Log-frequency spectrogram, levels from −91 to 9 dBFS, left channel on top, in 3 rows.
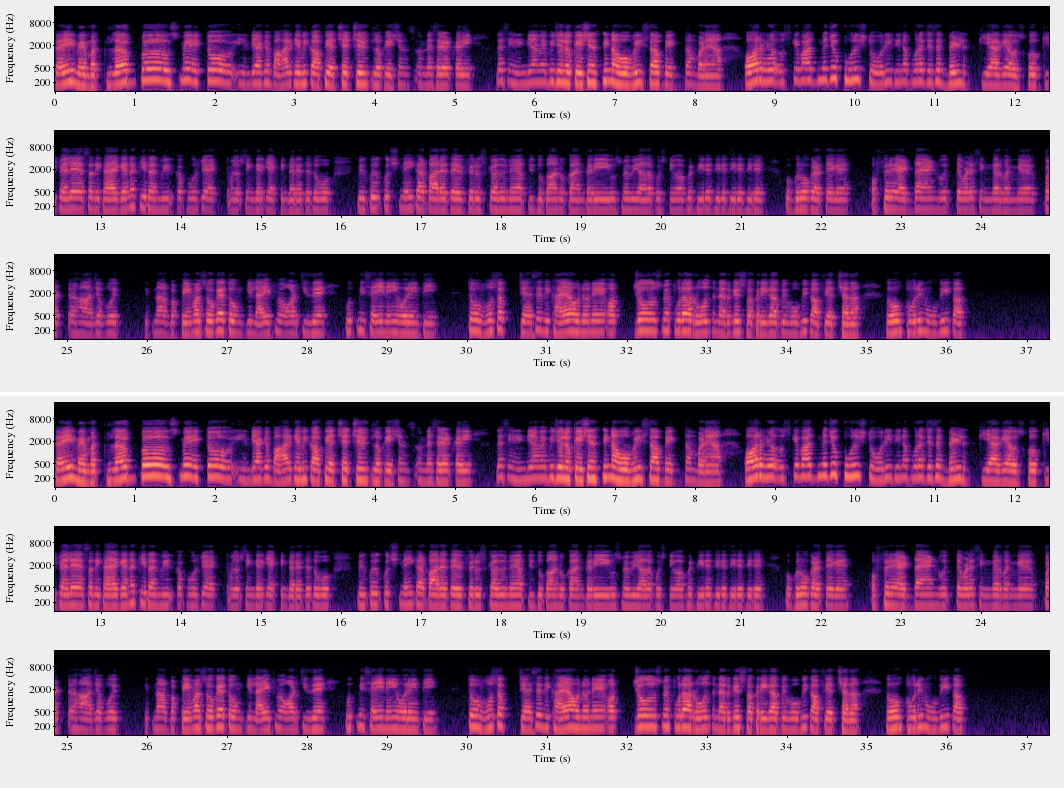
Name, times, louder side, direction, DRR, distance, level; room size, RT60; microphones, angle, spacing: voice 1, 0.0-5.2 5.5-15.8 16.2-21.3 21.6-22.3 22.6-25.6 26.1-28.2 28.5-29.6 30.0-34.9 35.2-36.2, right 1 dB, 10° right, 0.3 m, -25 dB
2.8 x 2.7 x 2.5 m
head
